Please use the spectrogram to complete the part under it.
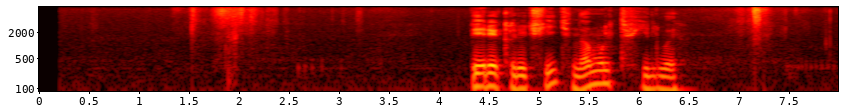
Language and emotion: Russian, neutral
